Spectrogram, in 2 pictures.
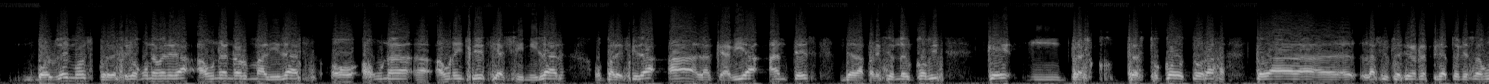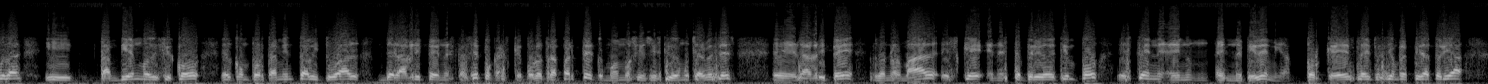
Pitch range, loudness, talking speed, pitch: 120-140 Hz, -26 LUFS, 165 wpm, 125 Hz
